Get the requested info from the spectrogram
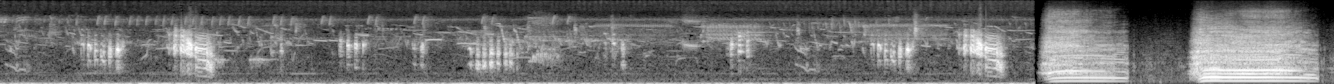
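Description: Frogs croaking, a short call every second or so over faint chirping. About ten seconds in, they give way to two loud, deep, steady-pitched animal calls, each lasting about a second.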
